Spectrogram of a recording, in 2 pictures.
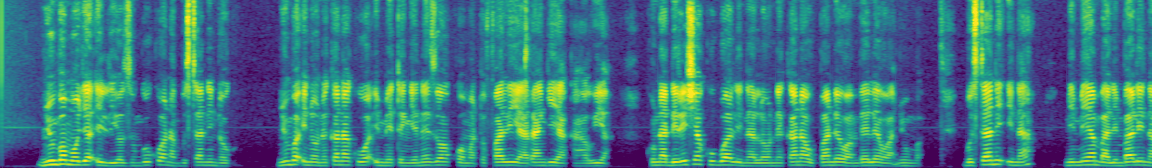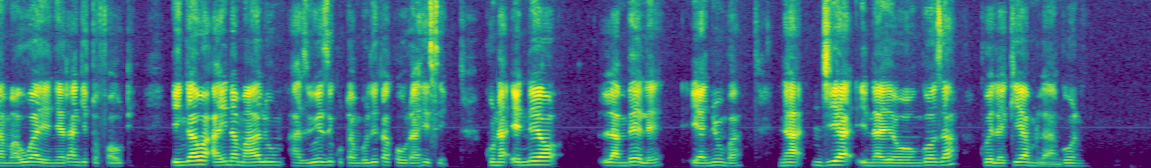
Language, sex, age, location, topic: Swahili, male, 25-35, Nairobi, finance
